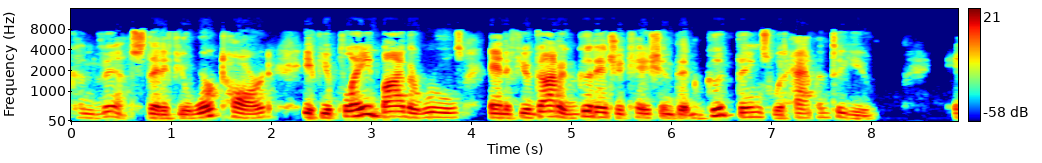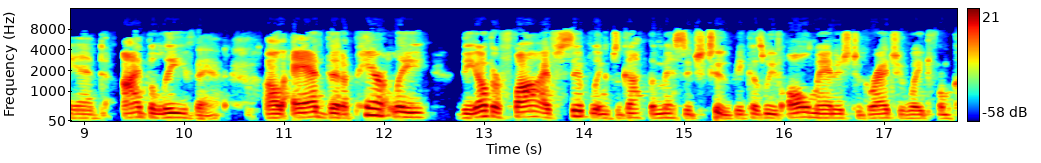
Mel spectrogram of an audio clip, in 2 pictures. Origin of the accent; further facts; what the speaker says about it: Florence, South Carolina, United States; I was born in Florence, South Carolina, to an Army private and his wife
